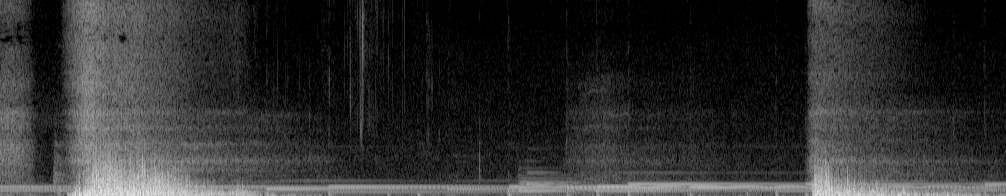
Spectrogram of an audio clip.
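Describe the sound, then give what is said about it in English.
Two long, breathy deep breaths are taken by someone sitting to calm down after a meeting, each a soft rushing burst of air separated by several seconds, with quiet sustained musical tones playing between and beneath them. “So I'm just going to sit here, take a deep breath.”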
